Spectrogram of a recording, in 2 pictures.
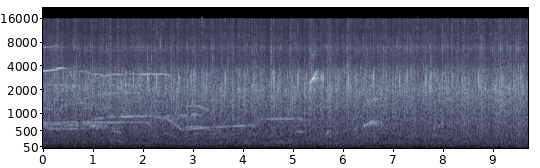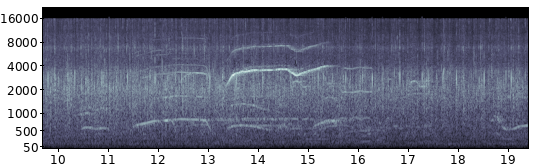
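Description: A violin plays sliding melodic lines.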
